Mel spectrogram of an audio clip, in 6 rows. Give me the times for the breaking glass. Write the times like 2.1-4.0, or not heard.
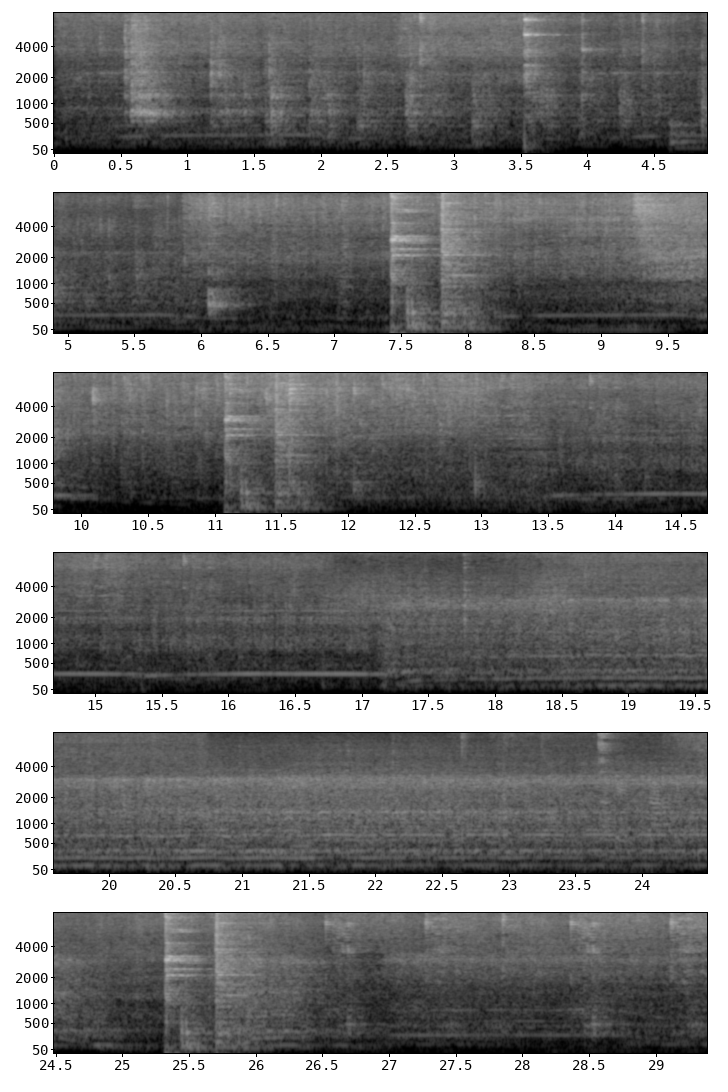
7.4-8.2, 11.1-11.8, 25.3-26.1.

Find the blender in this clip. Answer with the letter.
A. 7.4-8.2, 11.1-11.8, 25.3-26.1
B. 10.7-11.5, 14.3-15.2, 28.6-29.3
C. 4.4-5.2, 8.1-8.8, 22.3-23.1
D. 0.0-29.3
D.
